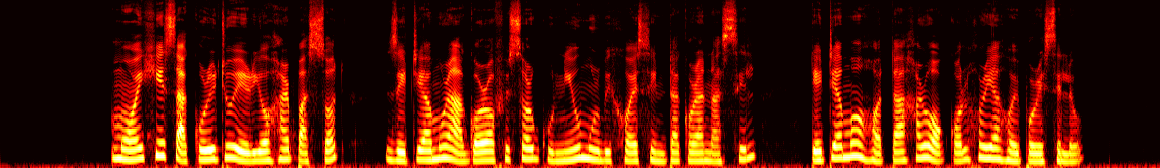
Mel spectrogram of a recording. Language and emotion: Assamese, sad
